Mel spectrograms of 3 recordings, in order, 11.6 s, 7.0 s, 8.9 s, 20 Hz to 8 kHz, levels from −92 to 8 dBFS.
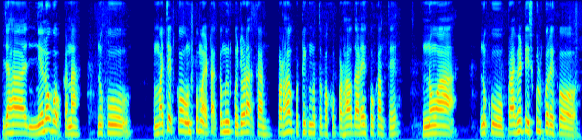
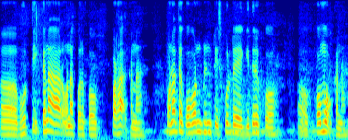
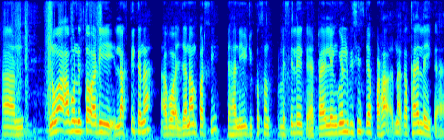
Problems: background sounds at intervals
